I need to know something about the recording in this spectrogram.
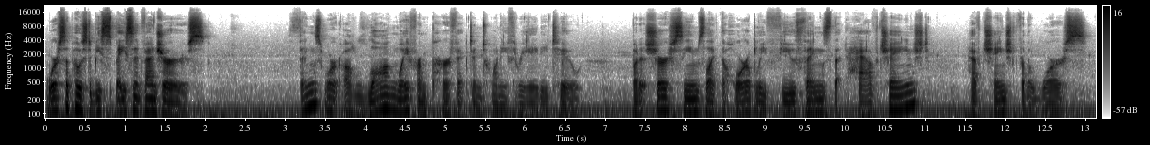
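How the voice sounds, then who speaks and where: A man's voice: sits low, expressive, measured pace, vocal fry, fairly bright tone, slight background noise, exaggerated voice. A man playing a bitter, wry starship officer woken from a long coma, in a science fiction audio drama. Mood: sardonic, bitter. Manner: sarcastic, wry, emotional.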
